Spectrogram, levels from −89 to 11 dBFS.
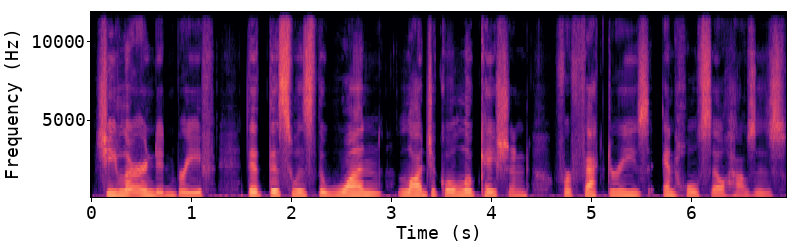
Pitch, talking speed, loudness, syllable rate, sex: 210 Hz, 140 wpm, -18 LUFS, 4.6 syllables/s, female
